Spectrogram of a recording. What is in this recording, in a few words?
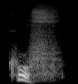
"Koof", Hebrew; hebrew introduction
